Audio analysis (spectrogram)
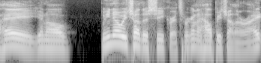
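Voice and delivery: play-acted smug, knowing, pleased-with-himself tone. Retelling a show scene where a lover speaks to a knight: imitating a smug tone.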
